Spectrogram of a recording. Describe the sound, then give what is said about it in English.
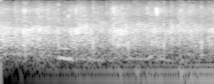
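An audience breaks into a steady round of applause for the evening's panel, dense overlapping clapping that stays loud and even throughout, with faint voices mixed in beneath it. “I'd like to ask you all to give a big round of applause for our panel this evening,”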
